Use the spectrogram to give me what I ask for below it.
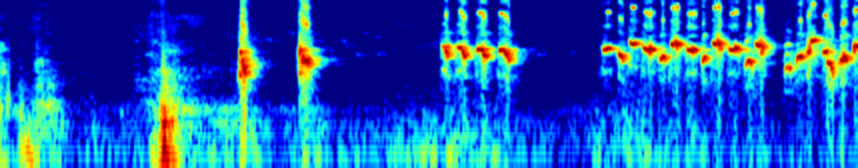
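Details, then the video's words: Sooty-headed bulbul, ngobra song used to train birds and attract wild ones for capture: a few scattered thumps and single notes, then rapid bursts of sharp, chattering whistles. "Kicau Trucuk Ngobra Spesial Masteran"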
